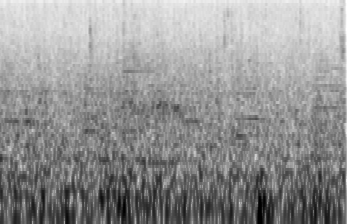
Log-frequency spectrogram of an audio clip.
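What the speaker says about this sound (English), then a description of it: "Even the rain graphics look better too." Steady, dense video game rainfall in Splinter Cell Chaos Theory hisses throughout with a soft patter, continuous and even with no voices.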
